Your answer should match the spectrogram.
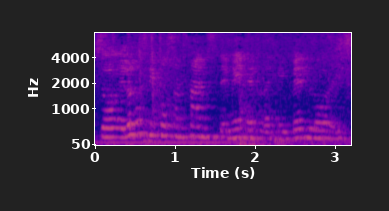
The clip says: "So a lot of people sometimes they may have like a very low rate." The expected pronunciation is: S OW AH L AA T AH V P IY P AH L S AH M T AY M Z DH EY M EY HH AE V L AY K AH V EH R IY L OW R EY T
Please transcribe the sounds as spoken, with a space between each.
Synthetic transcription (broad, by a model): S OW AH L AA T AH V P IY P AH L S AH M T AY M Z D EY M EY HH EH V L AY K AH B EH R L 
